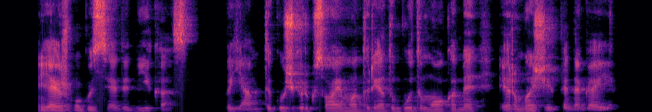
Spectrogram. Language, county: Lithuanian, Vilnius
